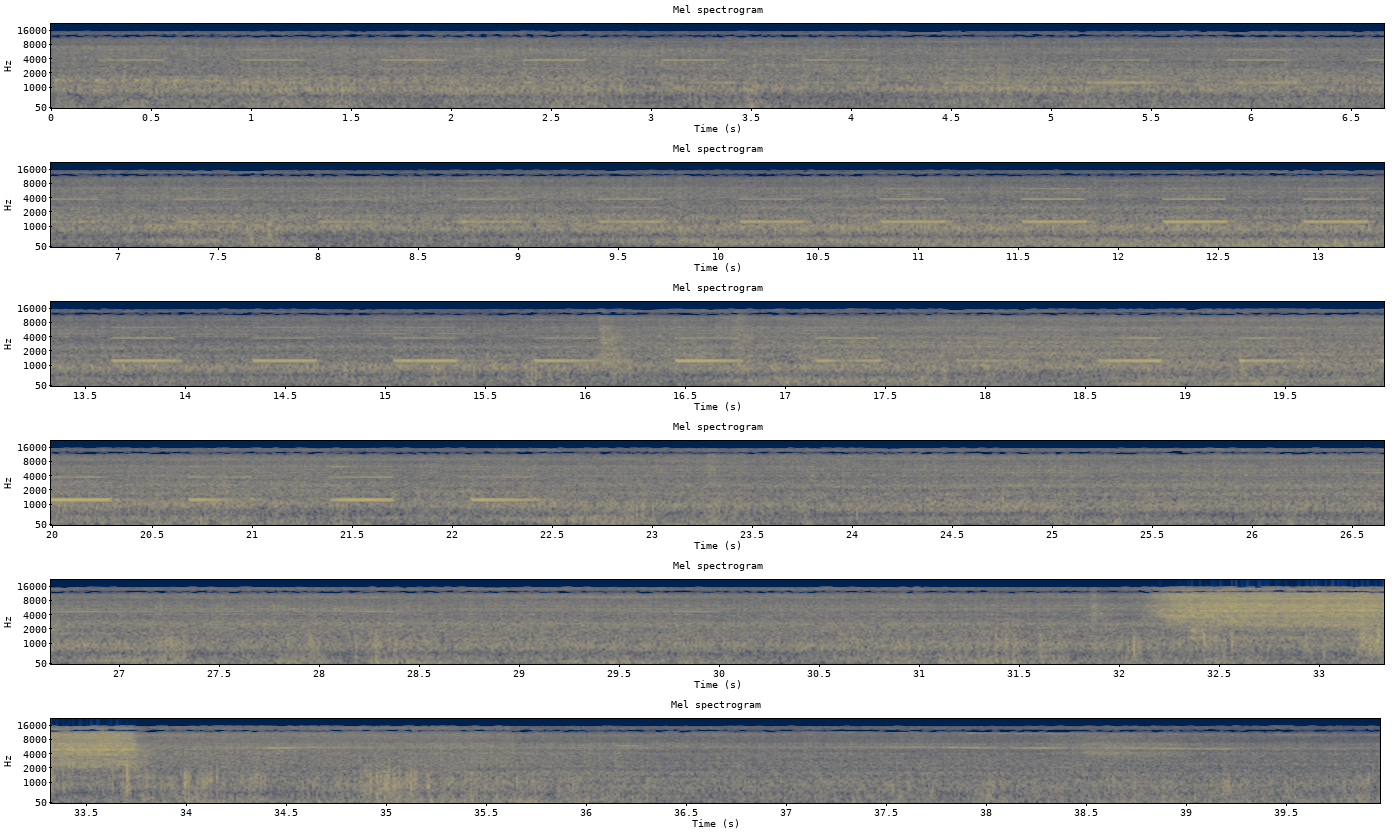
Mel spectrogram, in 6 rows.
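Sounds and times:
diesel engine running: 0.0s - 39.9s
warning beeps: 5.2s - 22.5s
air hiss: 32.1s - 33.9s.

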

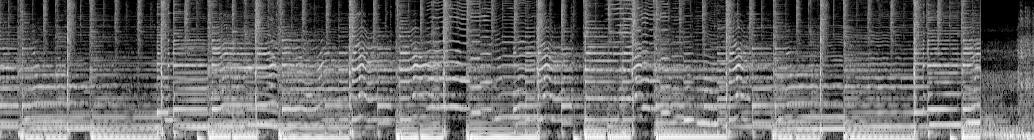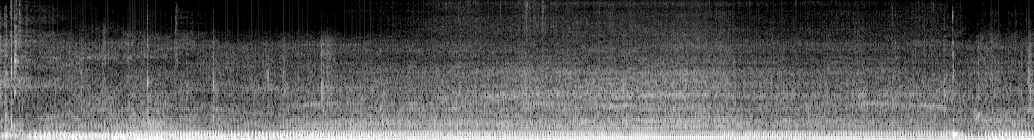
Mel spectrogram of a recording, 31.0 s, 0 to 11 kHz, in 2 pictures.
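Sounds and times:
vehicle engine running: 14.4s - 31.0s.

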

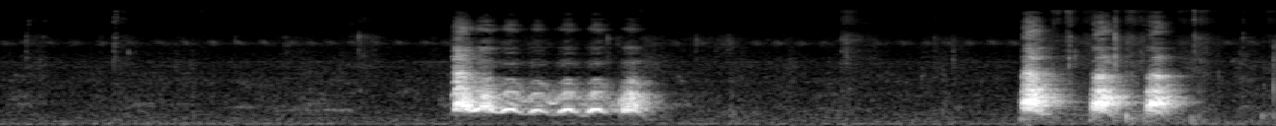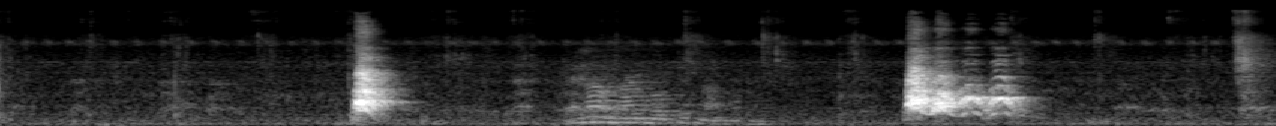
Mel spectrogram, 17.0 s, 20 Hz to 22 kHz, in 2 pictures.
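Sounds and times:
dog barking: 3.0s - 4.5s, 6.8s - 8.0s, 9.0s - 10.2s, 10.8s - 11.3s, 14.5s - 16.4s.

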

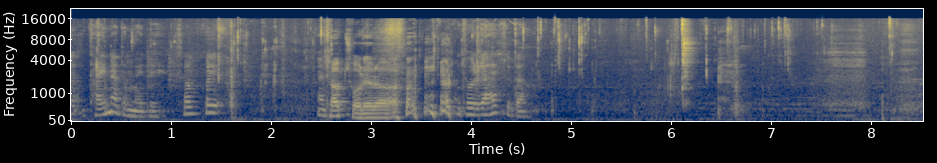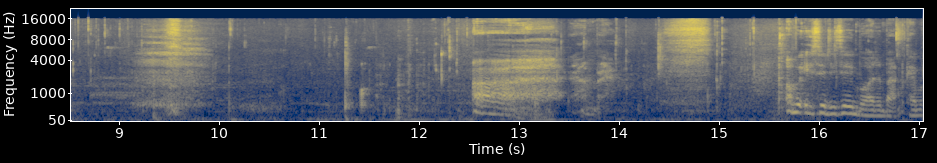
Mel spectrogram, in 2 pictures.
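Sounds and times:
chewing and lip smacks: 4.4s - 9.0s, 10.1s - 12.5s
breathy hissing sound: 7.4s - 10.8s, 12.5s - 15.6s.

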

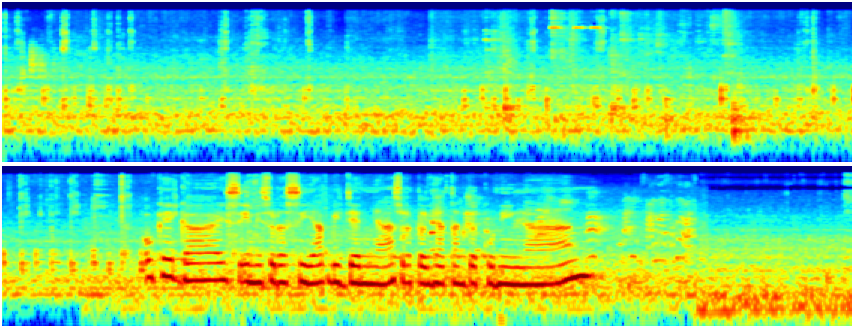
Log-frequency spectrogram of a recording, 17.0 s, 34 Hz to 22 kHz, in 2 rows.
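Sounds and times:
spoon scraping a pan: 0.0s - 3.6s, 4.4s - 11.3s.

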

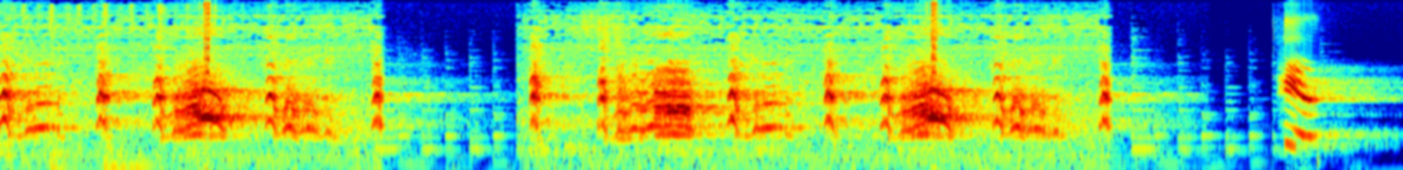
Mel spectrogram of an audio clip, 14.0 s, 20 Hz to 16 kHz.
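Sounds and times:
fox calling: 0.0s - 4.1s, 5.2s - 11.3s.

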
